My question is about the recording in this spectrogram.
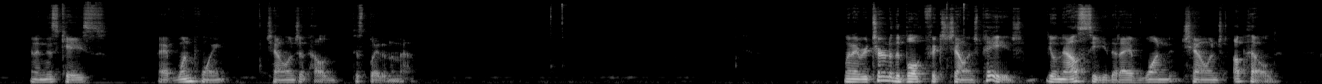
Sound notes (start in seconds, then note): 5.4 mouse clicks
